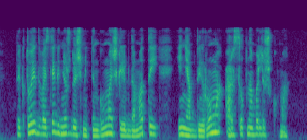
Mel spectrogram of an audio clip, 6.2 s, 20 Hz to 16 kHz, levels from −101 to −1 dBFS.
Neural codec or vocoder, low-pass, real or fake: none; 7.2 kHz; real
